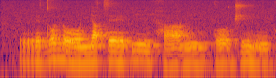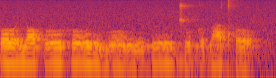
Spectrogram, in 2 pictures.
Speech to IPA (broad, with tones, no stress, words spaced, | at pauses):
rɪ˨do˦noː˨ ɲa˦t͡seː˦ɓiː˦˨ haː˨ŋiː˨ɡoː˨ d͡ʒi˦˨jĩ˨koː˦ jɔ˦˨puː˦hu˦ wi˦˨muː˨ŋi˨piː˦ d͡ʒu˨ɡʊ˨˦ba˦tʰo˨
